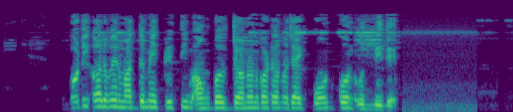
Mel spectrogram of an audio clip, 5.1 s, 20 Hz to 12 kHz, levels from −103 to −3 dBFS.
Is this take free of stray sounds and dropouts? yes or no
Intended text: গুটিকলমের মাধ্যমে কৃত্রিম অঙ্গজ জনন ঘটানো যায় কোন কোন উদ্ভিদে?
yes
